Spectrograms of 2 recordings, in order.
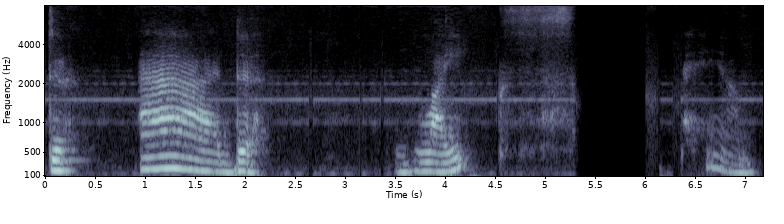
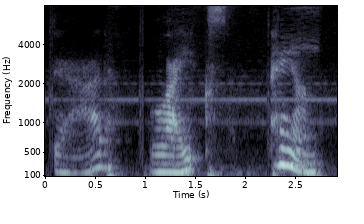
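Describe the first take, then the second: First: Each part is said separately with pauses between. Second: The words flow together without any pauses. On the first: "Sound it out" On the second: "Now let's read it smoothly"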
